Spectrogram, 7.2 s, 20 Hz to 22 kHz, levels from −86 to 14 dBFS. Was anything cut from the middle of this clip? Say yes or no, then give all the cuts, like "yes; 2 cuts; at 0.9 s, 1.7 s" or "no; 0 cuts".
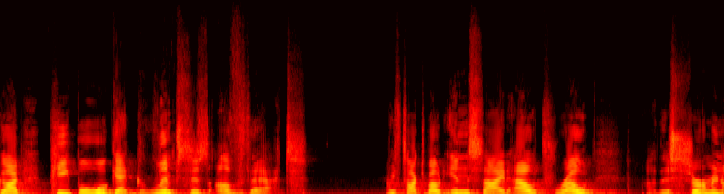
yes; 1 cut; at 3.9 s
